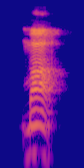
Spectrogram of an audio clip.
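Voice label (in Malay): "mak", Malay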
